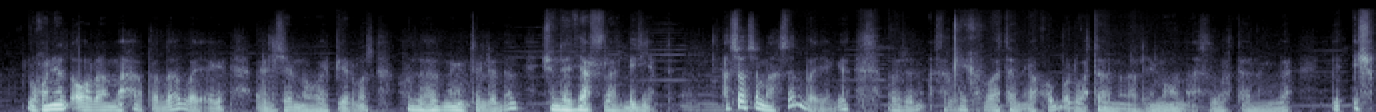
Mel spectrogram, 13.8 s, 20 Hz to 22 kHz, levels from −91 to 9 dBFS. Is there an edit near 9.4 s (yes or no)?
yes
